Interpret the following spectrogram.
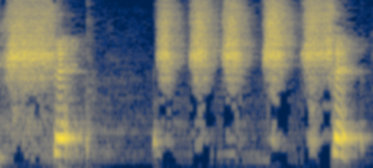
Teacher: pull that tongue back so that the tip is just where the palette begins to rise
